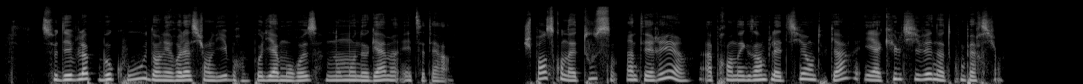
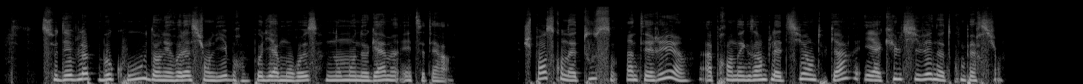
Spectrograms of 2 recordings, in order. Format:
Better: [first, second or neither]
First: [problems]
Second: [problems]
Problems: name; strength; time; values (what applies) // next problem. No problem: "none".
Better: first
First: none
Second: distortion; slight; 10 dB below the speech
